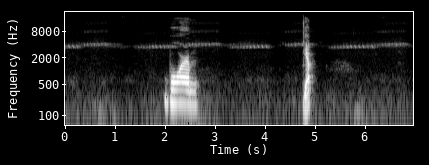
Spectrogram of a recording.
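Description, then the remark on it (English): A steady, high-pitched chorus of crickets chirps in pulsing trains throughout, outdoors late at night, while two people exchange a couple of brief words over it. “The crickets are soothing.”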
